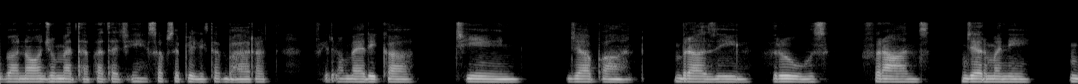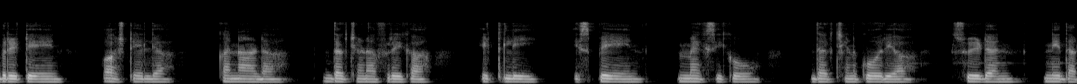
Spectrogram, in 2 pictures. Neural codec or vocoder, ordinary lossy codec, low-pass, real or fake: none; none; 7.2 kHz; real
